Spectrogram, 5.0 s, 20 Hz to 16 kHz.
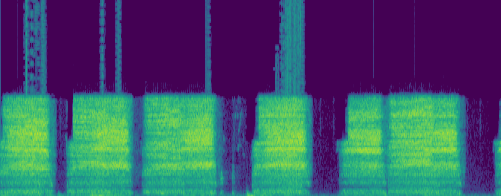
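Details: Several barn owlets in an owl box around 2 am in March, sharing prey; loud, nearly continuous overlapping hissing screeches, six drawn-out rasps in quick succession.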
